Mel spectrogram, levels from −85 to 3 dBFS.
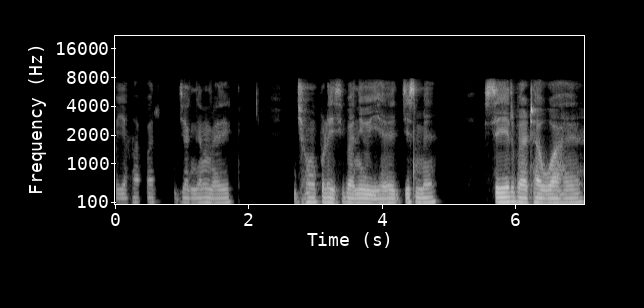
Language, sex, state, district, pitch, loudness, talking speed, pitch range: Hindi, male, Uttar Pradesh, Budaun, 100 Hz, -23 LUFS, 120 wpm, 100-105 Hz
